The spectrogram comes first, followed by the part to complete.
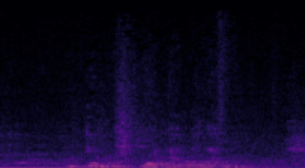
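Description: A woman's voice speaking in a low, drawn-out, wavering tone, over a steady low hum.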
